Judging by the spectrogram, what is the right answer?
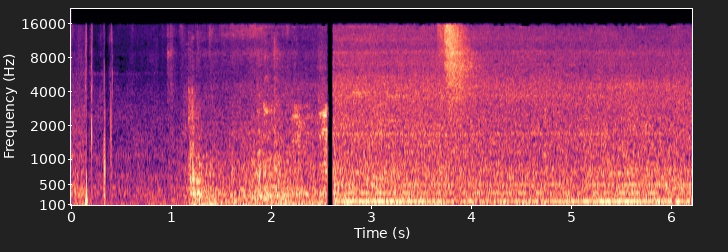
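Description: Sharp clicks and a rising rumble, then, after a cut, a New York City subway B train standing at the platform with a steady hum. A brief high hiss comes about four seconds in.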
